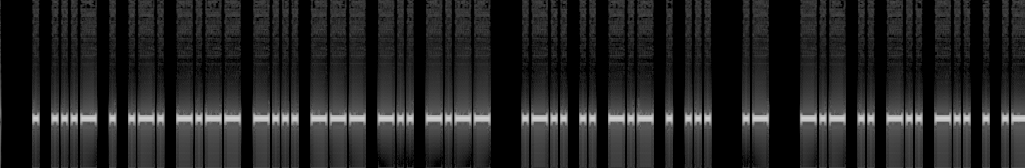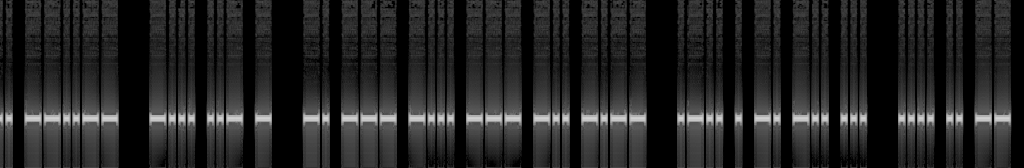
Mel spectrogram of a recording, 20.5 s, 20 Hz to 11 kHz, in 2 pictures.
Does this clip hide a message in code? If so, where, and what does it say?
Yes: Morse code from 0.3 to 20.4 s, heard as a keyed tone, about 25 wpm, 1000 Hz. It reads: EVERYBODY LIKES A KIDDER, BUT NOBODY LENDS HIM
